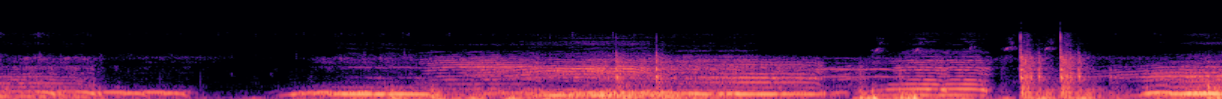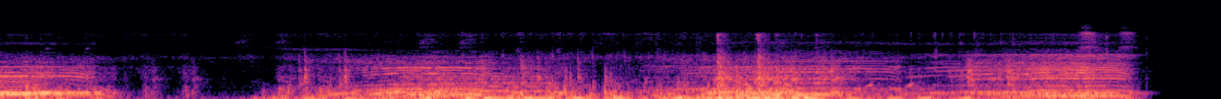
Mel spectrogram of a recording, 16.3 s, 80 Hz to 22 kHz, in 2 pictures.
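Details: Herd of steers from lot 17, Lago Escondido, bellowing almost continuously: long, resonant, harmonic moos from several animals that overlap, with brief pauses between bursts, ending abruptly.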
